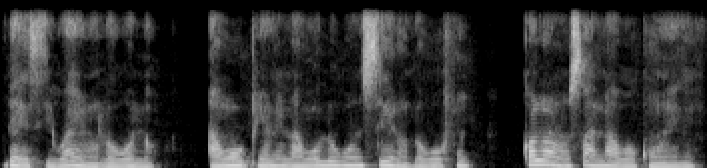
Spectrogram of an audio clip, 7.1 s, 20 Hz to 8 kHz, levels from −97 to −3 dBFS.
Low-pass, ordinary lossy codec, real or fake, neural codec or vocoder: 7.2 kHz; none; fake; codec, 44.1 kHz, 7.8 kbps, Pupu-Codec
